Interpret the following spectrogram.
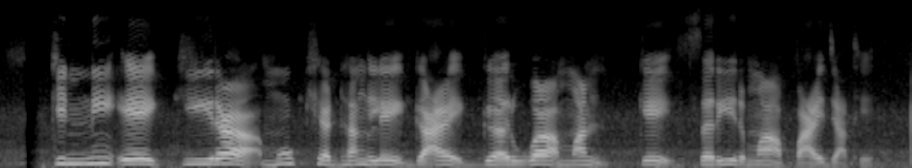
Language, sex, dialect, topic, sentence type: Chhattisgarhi, female, Western/Budati/Khatahi, agriculture, statement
